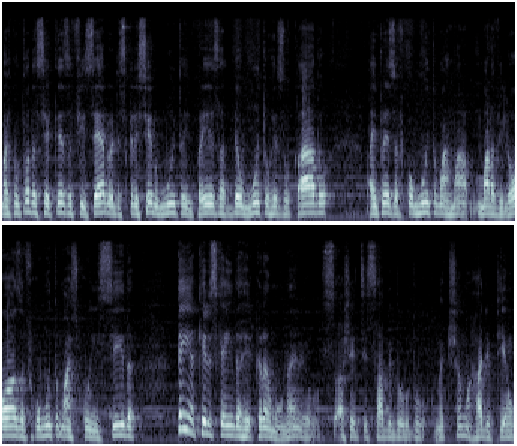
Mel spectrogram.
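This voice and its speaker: Over noticeable background noise, a man of medium pitch talks at a moderate pace with ordinary pitch variation. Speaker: retired company founder. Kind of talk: casual chat.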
